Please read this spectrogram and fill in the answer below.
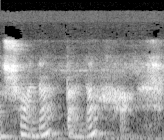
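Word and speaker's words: সনাতনঃ: এখানে যেহেতু এটা লাইনের প্রথম লাইনের সেকেন্ড পার্টের শেষ অক্ষর, সেই জন্য বিসর্গটা যেহেতু শেষে আছে সেই জন্য এটা পূর্ণ হয় হিসেবে উচ্চারিত হবে। এবার বিসর্গের জন্য একটা হয় এলো, নয় আকার যেহেতু আছে না, তার সাথে মিলিয়ে হয় আকারটা বসলো, হা হলো, তাহলে আমি পেলাম সনা তানা হা।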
